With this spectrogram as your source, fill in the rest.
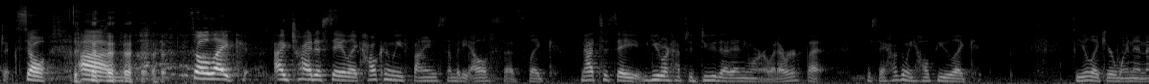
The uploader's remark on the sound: EQUIP Conference 2022 – April 30th Breakout. At EQUIP Conference.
